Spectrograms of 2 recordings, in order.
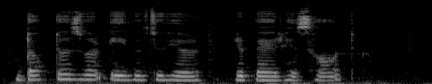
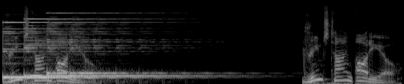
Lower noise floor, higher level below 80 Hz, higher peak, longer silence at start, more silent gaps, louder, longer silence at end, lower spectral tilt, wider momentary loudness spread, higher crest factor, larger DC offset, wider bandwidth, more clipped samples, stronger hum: second, -59 dBFS vs -63 dBFS; second, -58 dBFS vs -52 dBFS; second, -14 dBFS vs -10 dBFS; first, 0.15 s vs 0 s; neither; second, -33 LUFS vs -26 LUFS; first, 0.45 s vs 0.1 s; about the same, -3.5 dB/octave vs -4.5 dB/octave; second, 14 LU vs 22 LU; about the same, 22 dB vs 18 dB; neither; about the same, 16.5 kHz vs 15 kHz; neither; neither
